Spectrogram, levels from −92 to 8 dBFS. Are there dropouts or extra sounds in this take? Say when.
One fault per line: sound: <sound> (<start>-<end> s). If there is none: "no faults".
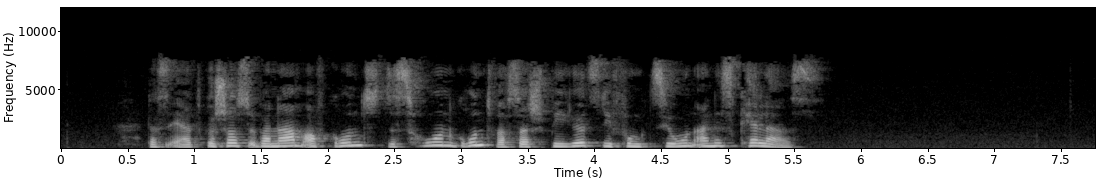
no faults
